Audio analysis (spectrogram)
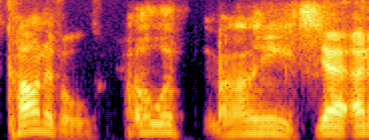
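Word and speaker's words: Karnivool: It's Carnival. Oh, nice. Yeah, and it's spelled, so Carnival's spelled with a K, K-A, and then Vool, V-O-O-L.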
